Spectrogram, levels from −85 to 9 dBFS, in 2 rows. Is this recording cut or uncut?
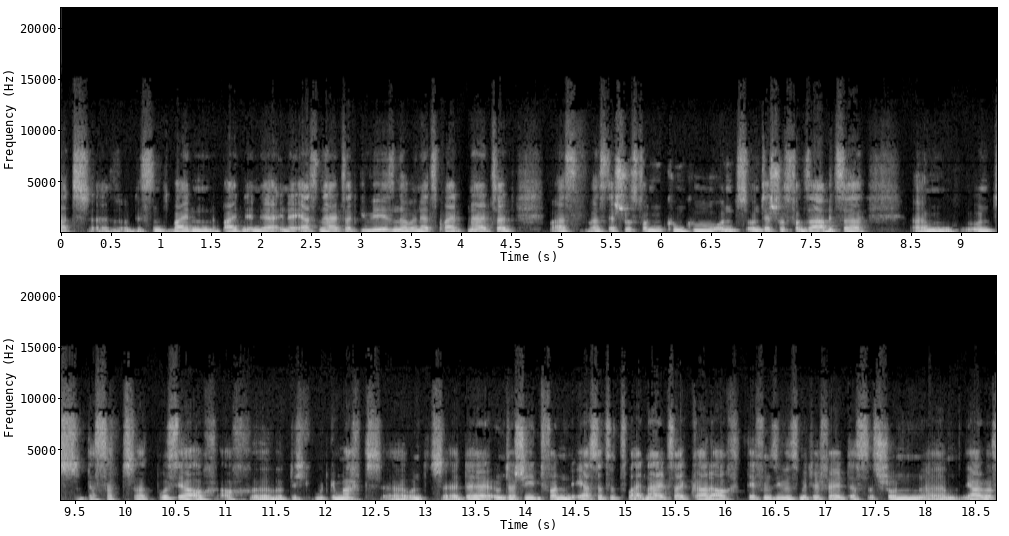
uncut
